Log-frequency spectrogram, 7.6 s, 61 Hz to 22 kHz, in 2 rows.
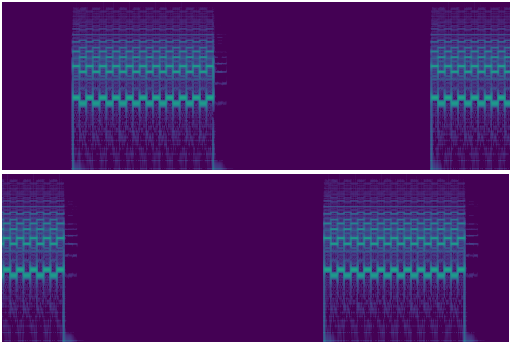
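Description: Three identical electronic telephone rings from Police Quest 1, evenly spaced at about three-second intervals, each a bright buzzing tone lasting roughly a second, clear and alone with silence between them.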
